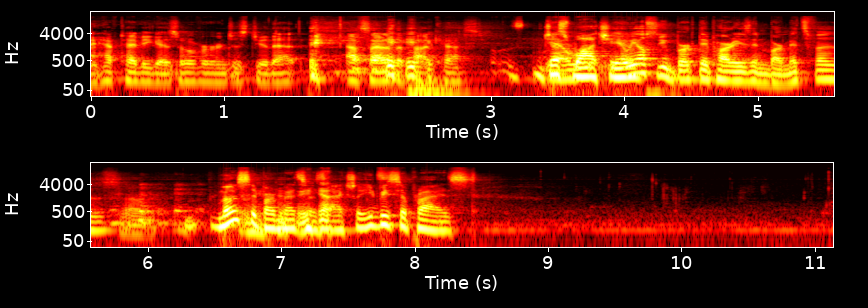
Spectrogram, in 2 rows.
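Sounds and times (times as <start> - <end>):
speech: 0.0 - 8.6
person sipping bourbon: 8.9 - 11.1.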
